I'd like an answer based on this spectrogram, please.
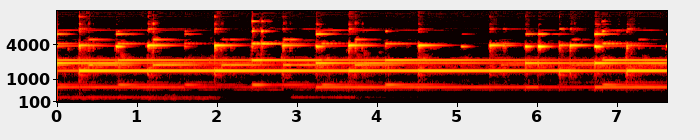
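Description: Soft meditation music of bell-like chime notes struck about twice a second, each ringing on and overlapping the next.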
